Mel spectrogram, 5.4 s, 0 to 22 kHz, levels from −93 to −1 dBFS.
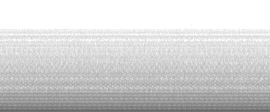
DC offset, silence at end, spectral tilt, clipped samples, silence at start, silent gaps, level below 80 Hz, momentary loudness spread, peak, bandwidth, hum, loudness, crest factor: under 0.1%; 0 s; -7.5 dB/octave; under 0.1%; 0 s; none; -42 dBFS; 0 LU; -32 dBFS; 7.6 kHz; 60 Hz at -40 dBFS; -43 LUFS; 8 dB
